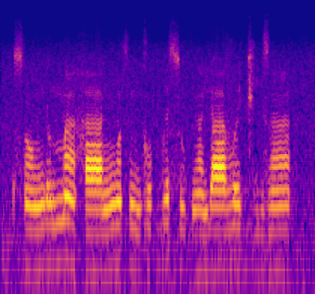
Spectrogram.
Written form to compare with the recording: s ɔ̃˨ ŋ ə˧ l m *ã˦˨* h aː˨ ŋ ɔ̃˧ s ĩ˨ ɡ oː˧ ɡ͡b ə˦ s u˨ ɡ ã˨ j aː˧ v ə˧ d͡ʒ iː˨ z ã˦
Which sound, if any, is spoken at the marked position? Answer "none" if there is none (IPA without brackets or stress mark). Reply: ã˦˨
